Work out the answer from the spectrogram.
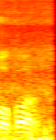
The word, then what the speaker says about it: বকর: তার ধার্মিক গান নাই, বক্কর ভাই, বক্করের ডাকদ, এইভাবে বলে, অথচ নাম হইল বকর । একটা ক থাকে, তারা যখন বলে ওই নামটা উচ্চারণ করে বকর।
